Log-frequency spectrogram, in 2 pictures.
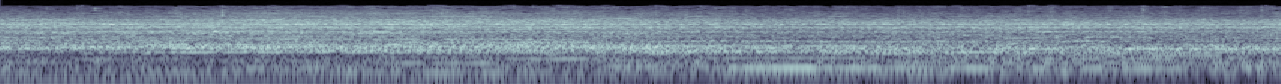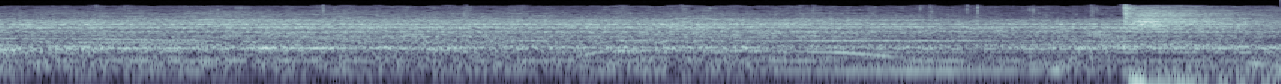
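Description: Live rock band: an electric guitar through a Matchless amp holds sustained notes with slow bends sliding up and down in pitch, over a wash of cymbals. A low held bass note drops out about two seconds in.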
